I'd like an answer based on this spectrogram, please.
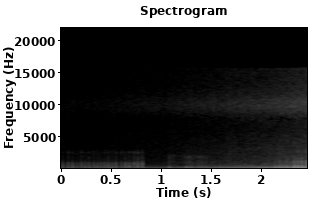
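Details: Short stretch of a cat's purr, a soft, low, pulsing rumble growing gradually louder.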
